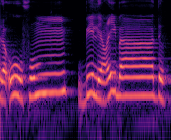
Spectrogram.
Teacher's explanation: فا پہ چھوٹی سی میم ہے، اسے اقلاب کہتے ہیں، اور اس میم کے فوراً بعد با آتا ہے، اسے تھوڑی دیر منہ میں رکھیں۔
